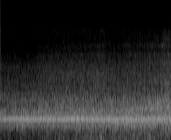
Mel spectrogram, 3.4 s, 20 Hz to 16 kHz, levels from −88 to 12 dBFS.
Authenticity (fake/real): real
